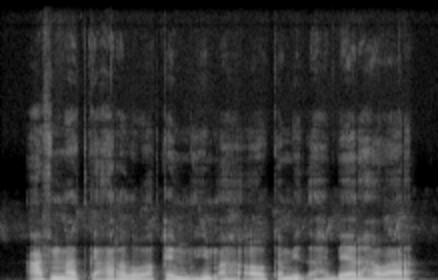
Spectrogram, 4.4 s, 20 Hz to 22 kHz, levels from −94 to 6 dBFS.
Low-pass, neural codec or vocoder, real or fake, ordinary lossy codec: none; none; real; none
